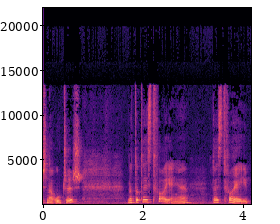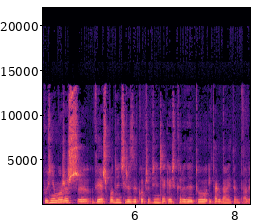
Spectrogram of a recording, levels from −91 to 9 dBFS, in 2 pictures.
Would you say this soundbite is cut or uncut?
cut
